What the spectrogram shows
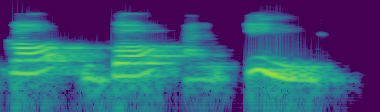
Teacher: Velar sounds are produced here, the velum, okay, or soft palate. The back of the tongue touches the soft palate, and thus the sounds are produced.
